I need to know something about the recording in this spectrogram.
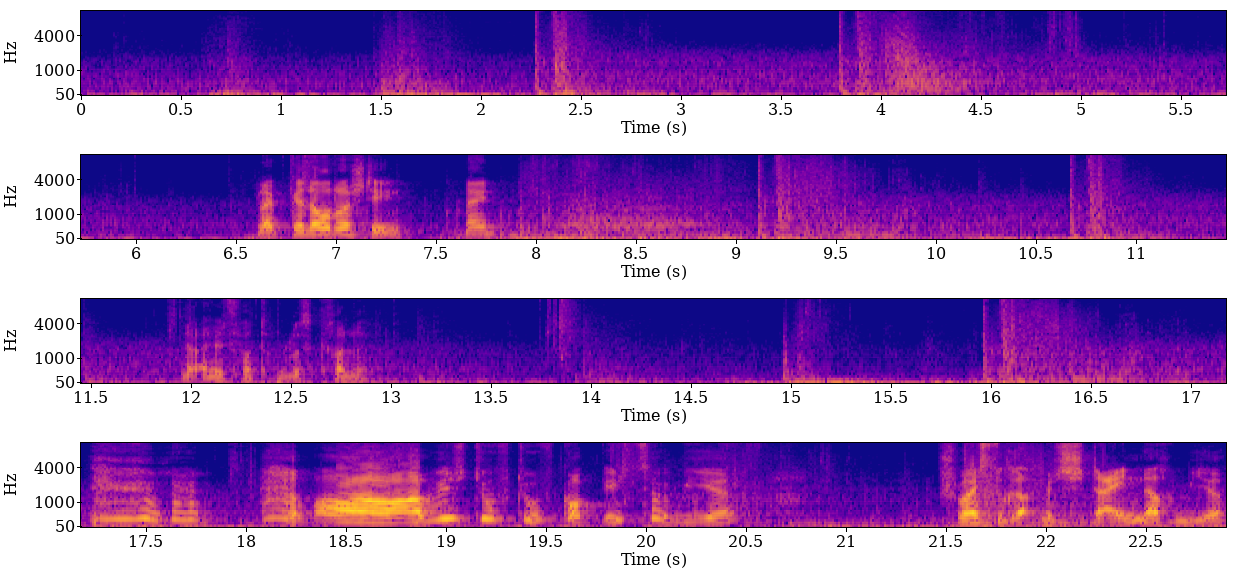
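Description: Gunshots fire in bursts.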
